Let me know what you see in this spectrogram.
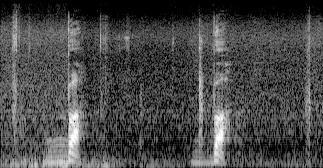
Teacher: To make this sound, you put your lips together and then open them by pushing air out, but we also use our voice box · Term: voiced sound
